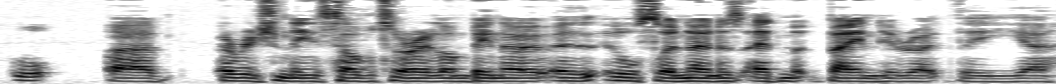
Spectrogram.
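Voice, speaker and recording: A man co-hosting a casual film discussion, explaining analytically in a halting way, often repeating words. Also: on the low side, level tone, a bit bright. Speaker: podcast co-host.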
